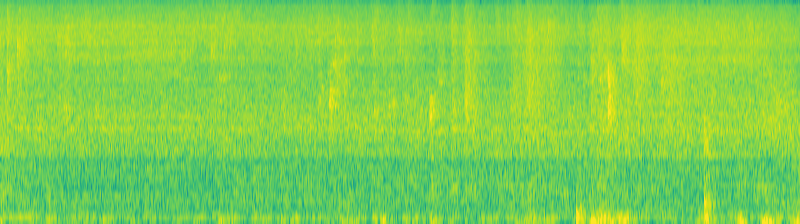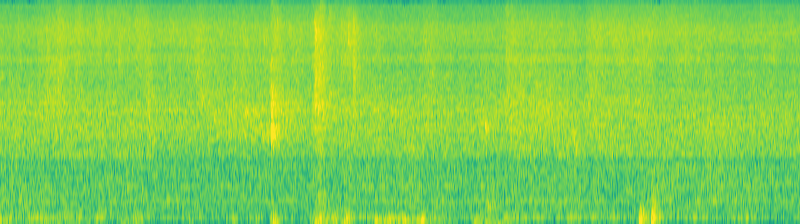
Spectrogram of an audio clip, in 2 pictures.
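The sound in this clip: Running water splashes steadily as someone washes a customer's body, a continuous hiss broken by scattered soft splashes and thumps, with no talk.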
